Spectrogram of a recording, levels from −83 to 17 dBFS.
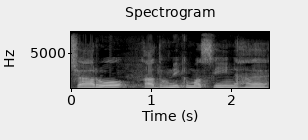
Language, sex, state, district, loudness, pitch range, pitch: Hindi, male, Bihar, Gopalganj, -21 LUFS, 180-210 Hz, 185 Hz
